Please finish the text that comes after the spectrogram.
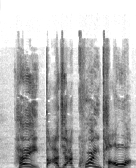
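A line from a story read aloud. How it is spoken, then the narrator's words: Loud shout. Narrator (Chinese): 便高喊一声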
